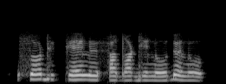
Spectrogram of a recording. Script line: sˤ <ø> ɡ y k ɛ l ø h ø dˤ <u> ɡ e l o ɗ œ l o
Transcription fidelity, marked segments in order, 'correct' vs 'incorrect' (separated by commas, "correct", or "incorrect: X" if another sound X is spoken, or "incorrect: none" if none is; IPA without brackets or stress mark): incorrect: y, incorrect: o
